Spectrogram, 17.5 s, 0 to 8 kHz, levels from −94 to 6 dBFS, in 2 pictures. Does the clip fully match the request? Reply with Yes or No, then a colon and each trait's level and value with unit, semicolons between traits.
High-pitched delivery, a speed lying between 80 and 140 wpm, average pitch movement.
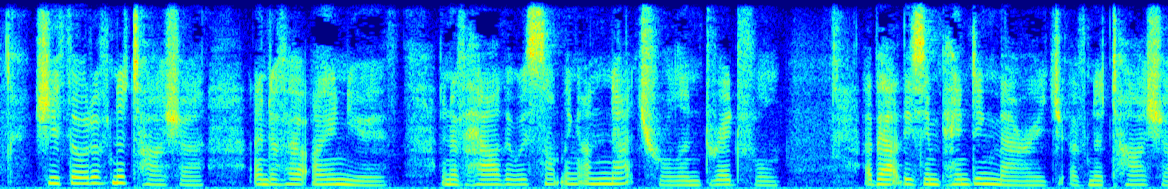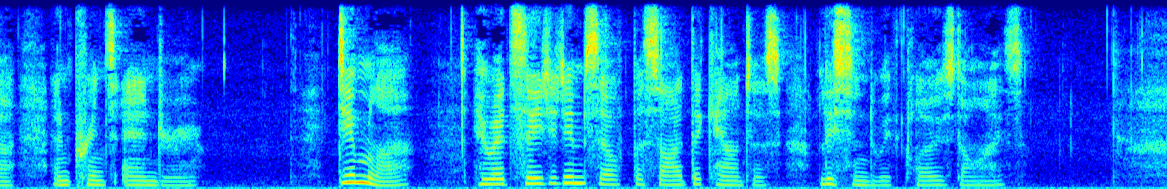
Yes: high, 195 Hz; slow, 135 wpm; average, 3.2 semitones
